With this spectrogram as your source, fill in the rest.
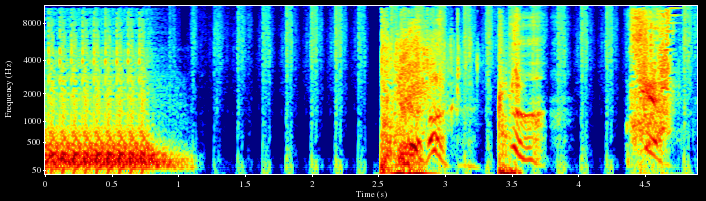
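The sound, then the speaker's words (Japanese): Rapid bursts of automatic gunfire in a firefight: many sharp, closely spaced reports in quick succession, surrounded by loud, strained vocal sounds. “撃て、撃ちまくれ。”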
